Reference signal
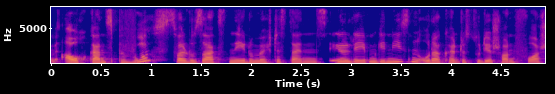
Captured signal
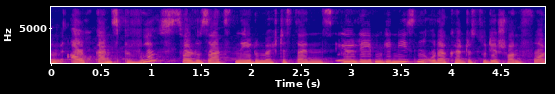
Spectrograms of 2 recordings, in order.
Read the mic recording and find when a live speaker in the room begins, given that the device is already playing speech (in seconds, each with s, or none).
none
